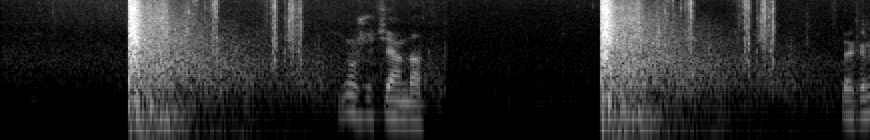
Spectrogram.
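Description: A rifle shot bangs and echoes away.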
